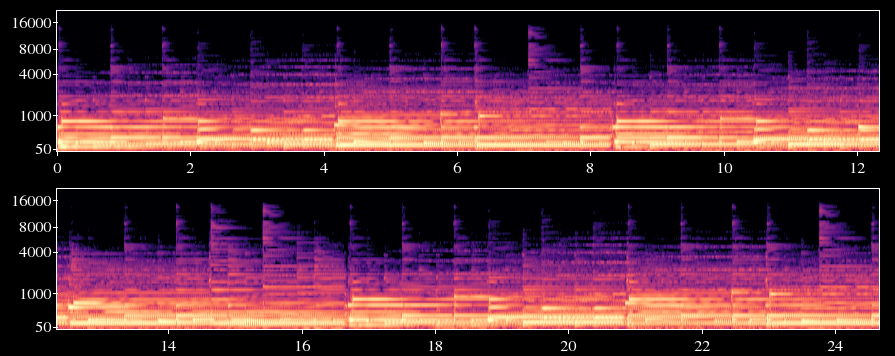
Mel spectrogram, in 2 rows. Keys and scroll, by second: 14.5 ctrl+p.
